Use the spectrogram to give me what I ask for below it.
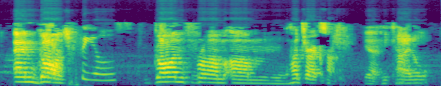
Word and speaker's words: Hunter x Hunter: Gone from Hunter x Hunter. Yeah, he can't. You don't pronounce the X.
